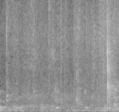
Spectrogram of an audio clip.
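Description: Indistinct speech: a low voice murmuring a short reply, the words not clear.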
